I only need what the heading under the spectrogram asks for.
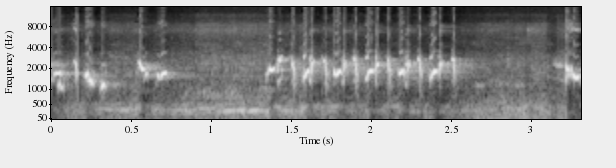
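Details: Yellow-vented bulbul male in fighting mood, singing a long rapid lure song: a few scattered liquid notes, then a fast burst of bubbly chattering phrases, with soft low background rumble.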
